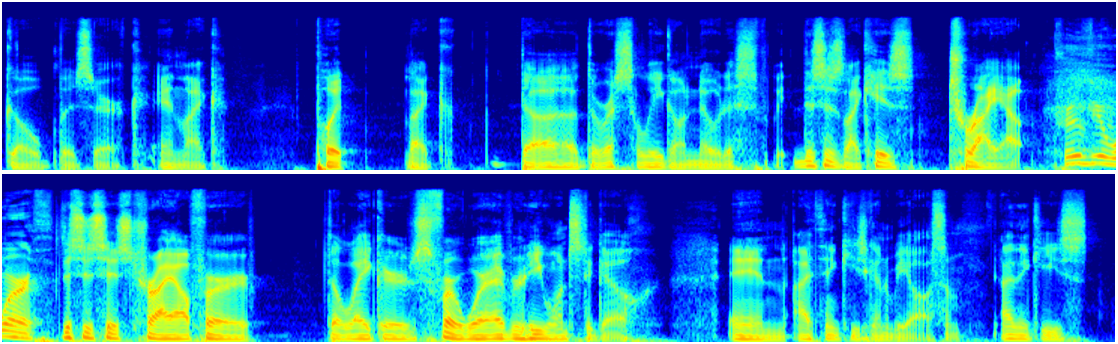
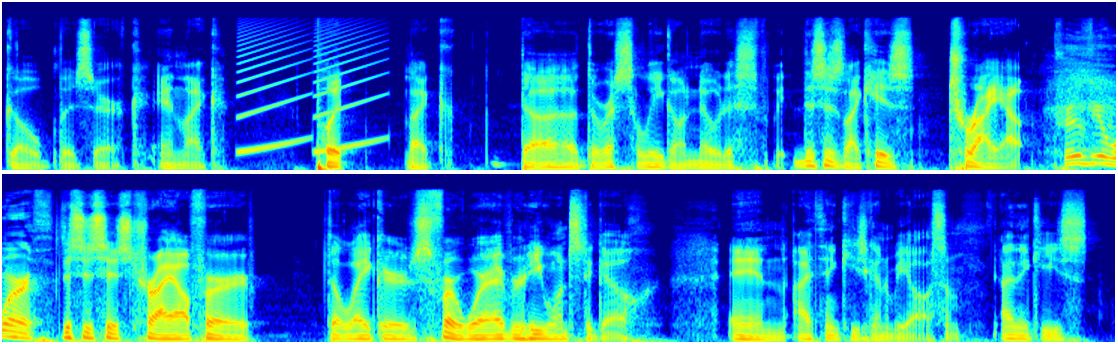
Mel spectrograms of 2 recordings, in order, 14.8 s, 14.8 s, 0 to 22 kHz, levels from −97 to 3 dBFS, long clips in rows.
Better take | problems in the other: first | siren; noticeable; from 1.5 to 2.5 s; peak 9 dB below the speech

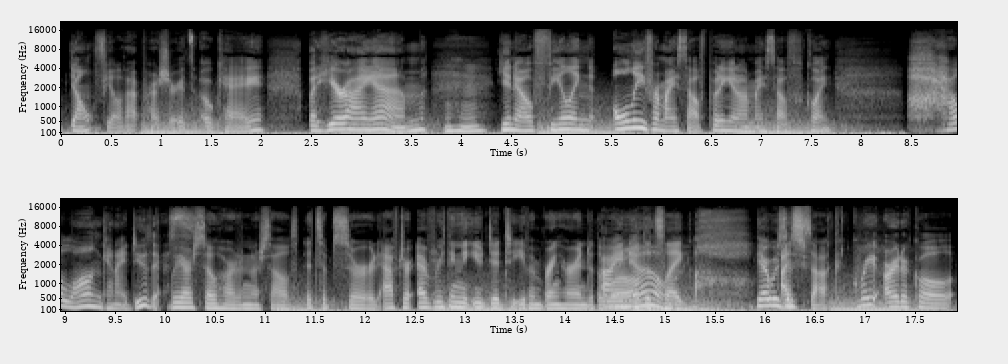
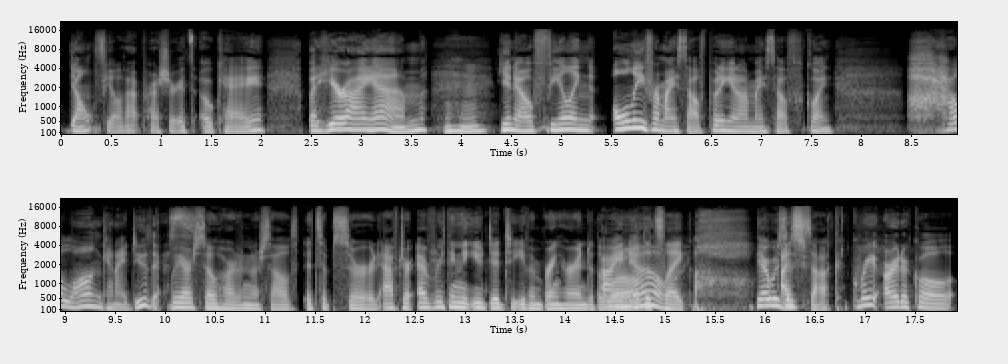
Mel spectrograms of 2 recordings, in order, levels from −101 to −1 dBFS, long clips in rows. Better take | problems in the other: second | low rumble; noticeable; until 8.5 s and from 11 s on; 15 dB below the speech

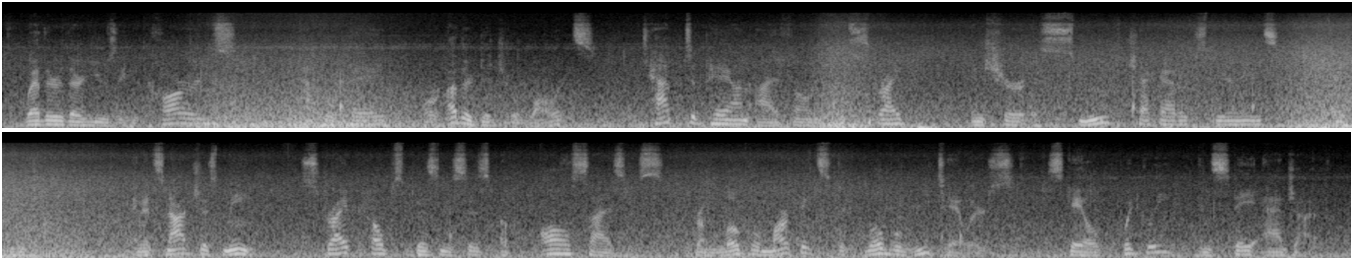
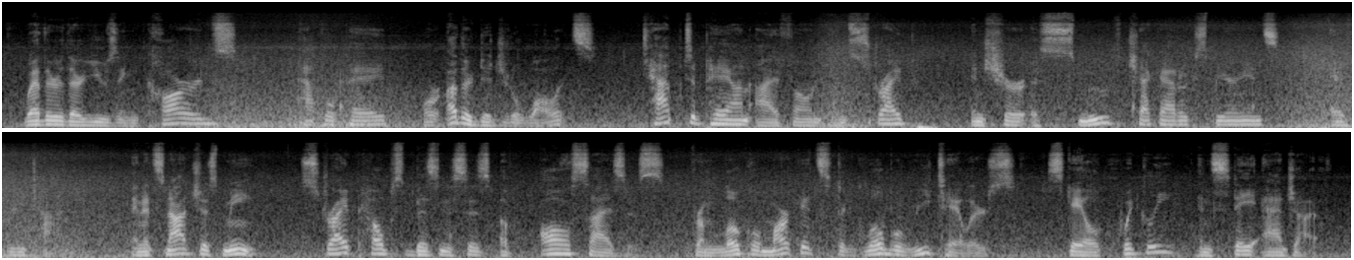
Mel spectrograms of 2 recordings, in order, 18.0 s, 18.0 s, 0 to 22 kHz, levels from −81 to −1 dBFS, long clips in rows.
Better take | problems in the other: second | wind noise on the microphone; heavy; 2 dB below the speech; occasional gusts in the second

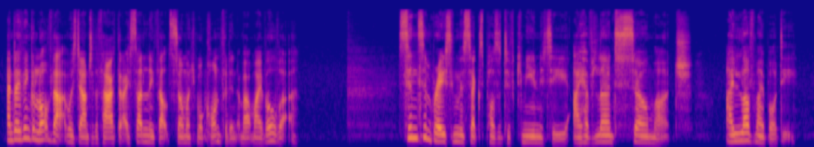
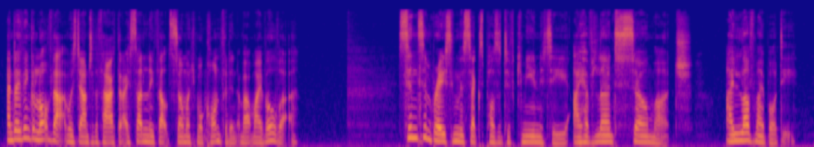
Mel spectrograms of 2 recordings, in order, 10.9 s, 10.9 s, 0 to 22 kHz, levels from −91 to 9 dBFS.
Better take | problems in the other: second | thin; somewhat; fading below 300 Hz

